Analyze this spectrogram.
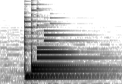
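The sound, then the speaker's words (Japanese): A bright two-tone chime rings out once, its overlapping notes struck in quick succession and then sustaining and fading slowly. It signals when to answer in a language practice drill for the Okinawan (Uchinaaguchi) language. Clear, with no talking. “のチャイムの後に、友達、弟、おじさんなど、標準語で回答の内容を指示しますので、のチャイムの後に、指示した標準語と対応するうくむにの単語を使って回答しましょう。”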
